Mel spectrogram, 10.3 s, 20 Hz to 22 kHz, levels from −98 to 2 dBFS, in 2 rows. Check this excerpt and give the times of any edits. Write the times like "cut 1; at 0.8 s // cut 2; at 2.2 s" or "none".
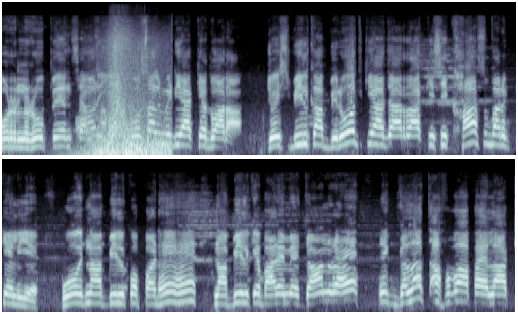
cut 1; at 1.1 s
